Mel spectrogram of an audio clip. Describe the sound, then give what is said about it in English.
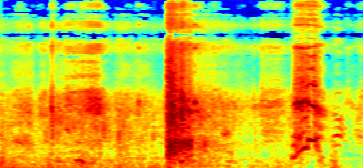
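A sheriff's deputy fires a gunshot while a fleeing man is tackled to the ground during an arrest in Tulsa, Oklahoma. One sharp crack rings out amid background noise, and a loud shouting voice follows soon after. “The deputy said, "Oh, I shot him. I'm sorry." Authorities said the officer meant to use his stun gun.”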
